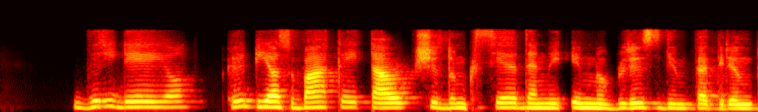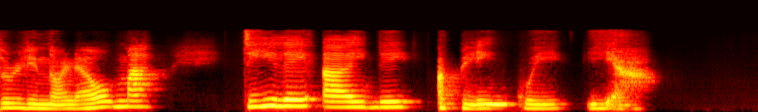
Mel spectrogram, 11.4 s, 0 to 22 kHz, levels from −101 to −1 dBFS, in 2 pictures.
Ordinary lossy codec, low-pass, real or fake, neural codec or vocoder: AAC, 64 kbps; 7.2 kHz; fake; codec, 16 kHz, 0.5 kbps, X-Codec, HuBERT features, trained on balanced general audio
